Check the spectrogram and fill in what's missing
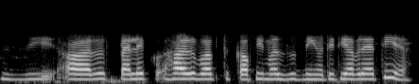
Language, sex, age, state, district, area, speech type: Hindi, female, 18-30, Bihar, Vaishali, rural, conversation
